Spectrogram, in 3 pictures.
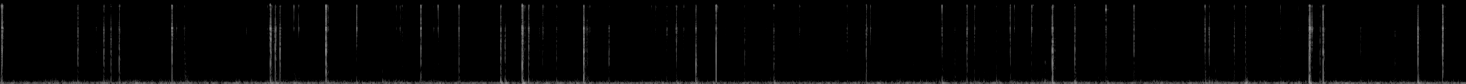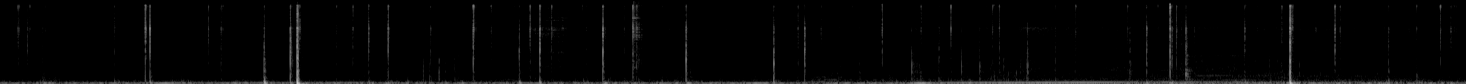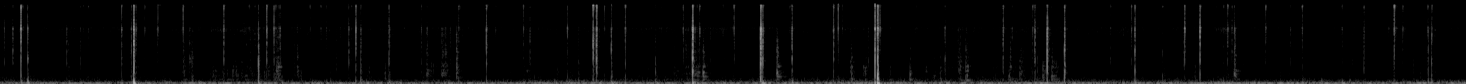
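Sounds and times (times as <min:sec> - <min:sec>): burning wood popping: 0:00.0 - 0:43.9
wood fire crackling: 0:00.0 - 0:43.9
low rumble: 0:22.2 - 0:33.5, 0:34.2 - 0:41.2.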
